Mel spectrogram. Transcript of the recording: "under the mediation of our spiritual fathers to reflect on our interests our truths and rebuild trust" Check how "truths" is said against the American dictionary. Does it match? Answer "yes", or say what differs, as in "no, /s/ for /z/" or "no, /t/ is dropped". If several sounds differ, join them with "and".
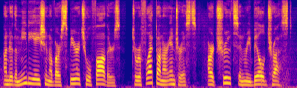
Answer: yes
